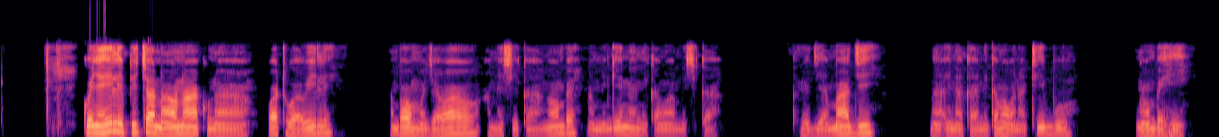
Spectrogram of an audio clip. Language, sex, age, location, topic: Swahili, male, 18-24, Wajir, agriculture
